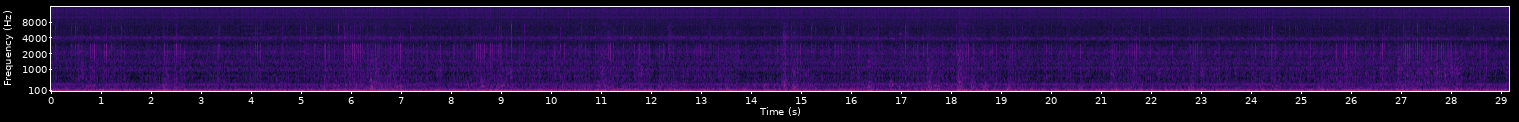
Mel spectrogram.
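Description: Steady low rumble of a moving passenger train heard from inside the carriage, with a faint steady hum over it.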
